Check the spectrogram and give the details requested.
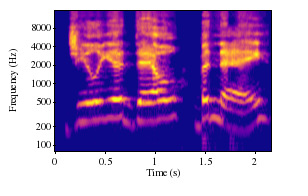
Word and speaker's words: Giulia Del Bene: And today I am here with my new friend, Giulia Del Bene. Did I pronounce that correctly?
